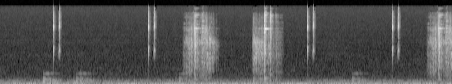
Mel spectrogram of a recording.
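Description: Short clicks sound as lock pieces are picked.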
